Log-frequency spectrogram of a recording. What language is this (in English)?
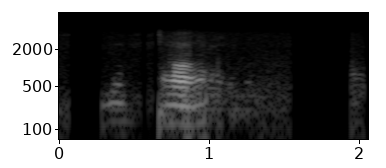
Santali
